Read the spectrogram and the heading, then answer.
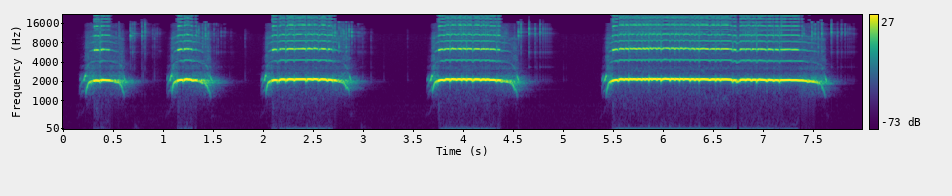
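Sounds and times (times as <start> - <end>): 
whistle blowing: 0.2 - 3.0, 3.7 - 4.7, 5.4 - 7.8.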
